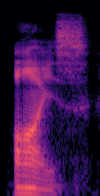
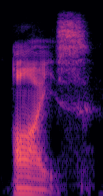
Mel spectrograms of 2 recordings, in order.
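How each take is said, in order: No difference in how they are said.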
